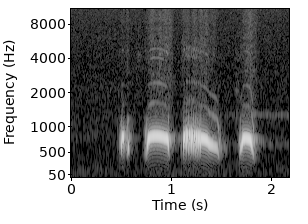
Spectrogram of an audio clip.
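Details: A cleanly recorded spotted dove decoy calls to lure wild doves: a stuttered opening note, a steady arched coo, a long downward-curving coo, then one brief closing note, in otherwise quiet surroundings.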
